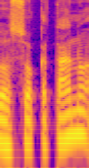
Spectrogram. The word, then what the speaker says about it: Ahsoka Tano: I have no emotional attachment to Ahsoka Tano.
